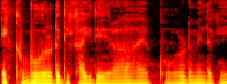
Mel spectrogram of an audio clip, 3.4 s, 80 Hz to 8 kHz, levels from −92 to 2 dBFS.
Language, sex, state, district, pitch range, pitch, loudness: Hindi, male, Uttar Pradesh, Gorakhpur, 115-125 Hz, 120 Hz, -26 LUFS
